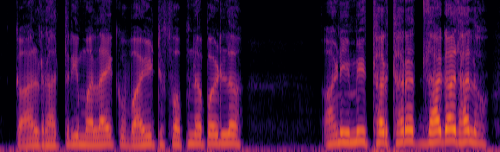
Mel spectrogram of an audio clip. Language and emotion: Marathi, fearful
